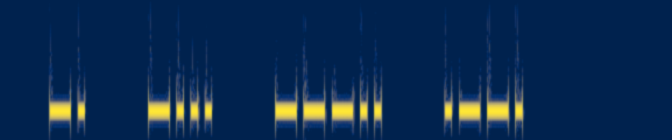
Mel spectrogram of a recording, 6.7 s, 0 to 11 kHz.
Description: Morse code, heard as a keyed tone, about 17 wpm, spaced as for 10 wpm, 700 Hz. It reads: NB8P
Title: USA Call Signs - 4 Characters - 3x Character Spacing - 17wpm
